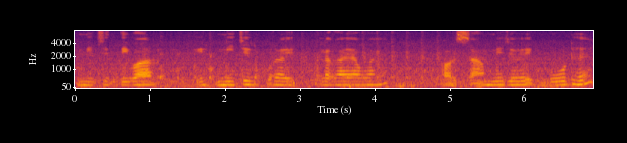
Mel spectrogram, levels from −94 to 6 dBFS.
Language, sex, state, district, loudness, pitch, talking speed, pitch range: Hindi, female, Bihar, Katihar, -19 LUFS, 185 Hz, 140 wpm, 180-190 Hz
